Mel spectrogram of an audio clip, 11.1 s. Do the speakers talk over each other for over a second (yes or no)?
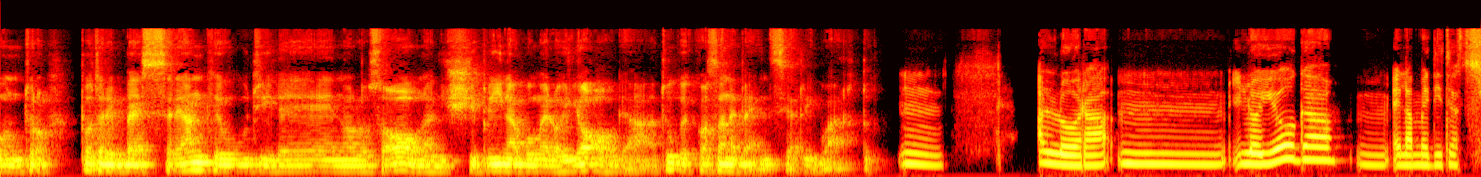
no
